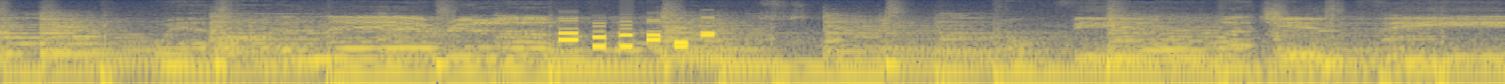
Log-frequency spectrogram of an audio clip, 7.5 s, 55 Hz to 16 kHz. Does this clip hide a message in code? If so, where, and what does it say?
Yes: multi-frequency trunk signalling (R1, as on North American trunks) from 2.8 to 3.6 s, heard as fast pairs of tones, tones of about 70 ms. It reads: KP 4791 ST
